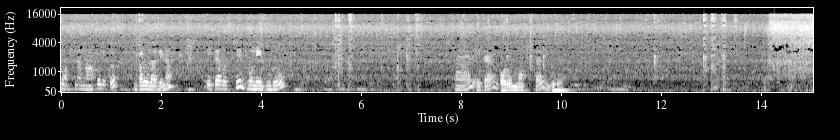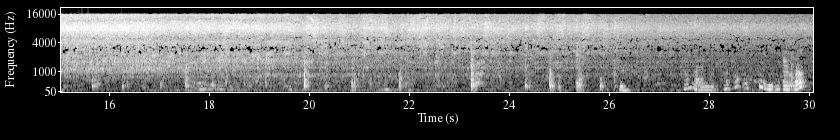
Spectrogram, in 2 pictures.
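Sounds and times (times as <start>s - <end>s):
food sizzling in oil: 0.0s - 30.0s
spatula scraping a pan: 14.1s - 26.2s.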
